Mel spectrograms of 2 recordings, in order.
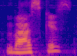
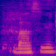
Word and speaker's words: Vasquez: Or it's really nice to be like Vas with a B on it. Vasquez. Vasquez. Q-U-E-Z is almost like a kiss sound. Like a Vasquez. K sound almost.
